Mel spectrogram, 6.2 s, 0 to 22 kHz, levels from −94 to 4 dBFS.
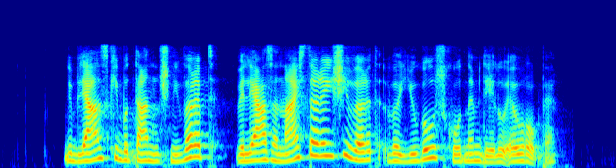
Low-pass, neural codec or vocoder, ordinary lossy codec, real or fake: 7.2 kHz; codec, 16 kHz, 4.8 kbps, FACodec; none; fake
